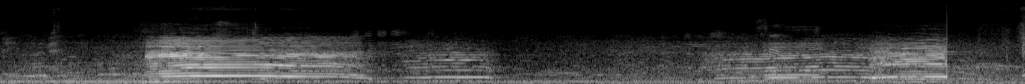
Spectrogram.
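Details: Big cattle being offloaded from a truck. Two drawn-out, richly harmonic moos about five seconds apart, each breaking into a lower, shorter tail, over a low rumbling background.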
